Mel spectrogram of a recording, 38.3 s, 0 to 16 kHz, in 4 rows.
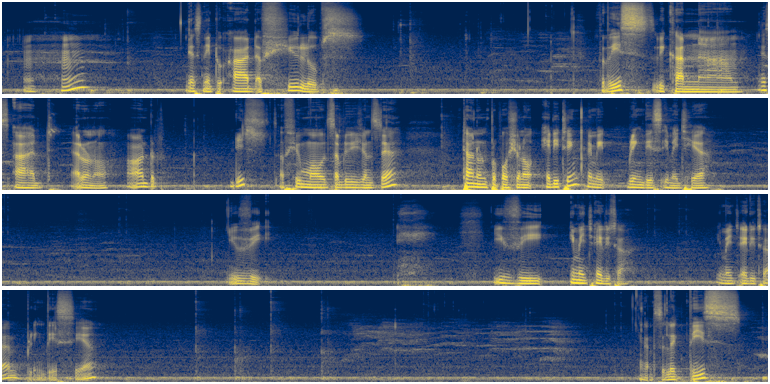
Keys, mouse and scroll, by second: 0.7 right click, 1.3 ctrl+r, 2.8 right click, 3.5-3.9 scroll down 1, 3.9 Tab, 4.2 `, 5.2 Tab, 5.4-6.0 scroll up 1, 6.0 1, 6.9 click, 8.0 KP_7, 9.0 `, 11.9 ctrl+r, 13.9 a, 14.5 click, 15.1 KP_7, 28.2-34.5 drag, 34.5 `, 35.6-35.9 scroll up 1, 36.5 click, 37.2 KP_7, 37.8-38.3 scroll down 1.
